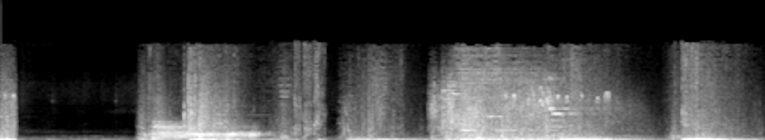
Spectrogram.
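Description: Video game spell blasts and hits crash and crackle in quick bursts.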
